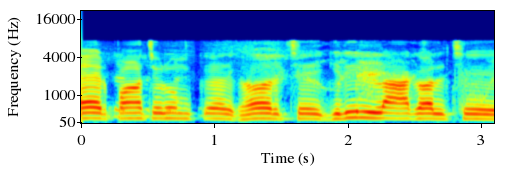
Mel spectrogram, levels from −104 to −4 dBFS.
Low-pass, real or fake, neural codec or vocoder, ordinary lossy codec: 7.2 kHz; real; none; none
